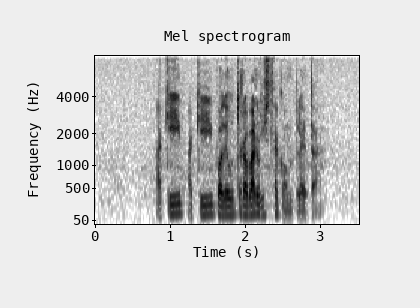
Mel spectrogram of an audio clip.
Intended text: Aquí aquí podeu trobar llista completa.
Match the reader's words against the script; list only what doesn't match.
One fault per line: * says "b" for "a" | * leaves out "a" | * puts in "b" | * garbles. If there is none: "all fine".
all fine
